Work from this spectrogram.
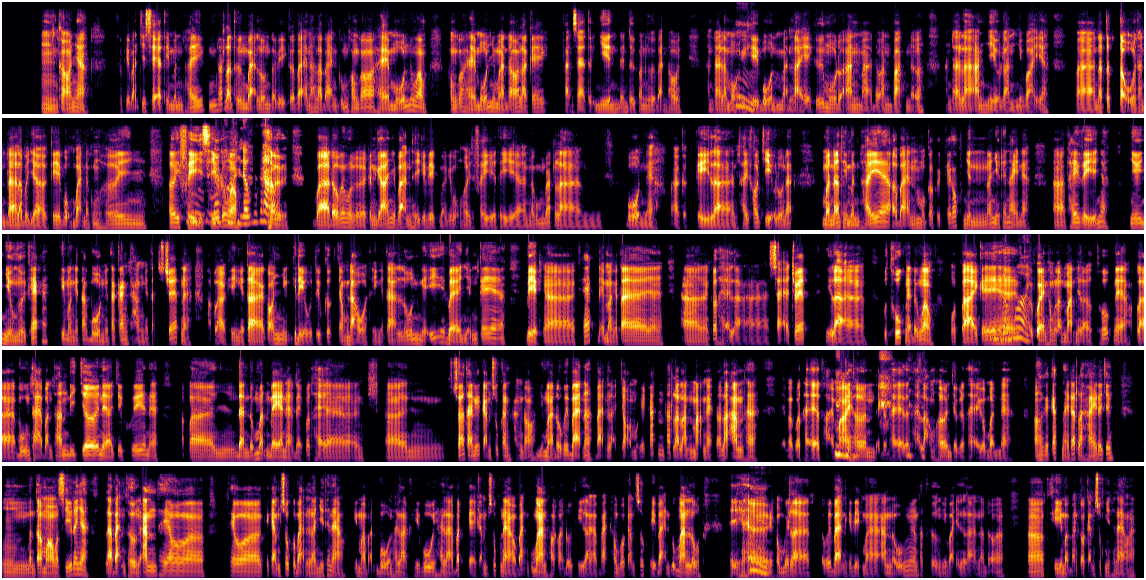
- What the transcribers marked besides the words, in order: laughing while speaking: "hơi"; laughing while speaking: "Ừ"; tapping; laugh; laughing while speaking: "ờ"
- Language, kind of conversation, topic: Vietnamese, advice, Làm sao để tránh ăn theo cảm xúc khi buồn hoặc căng thẳng?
